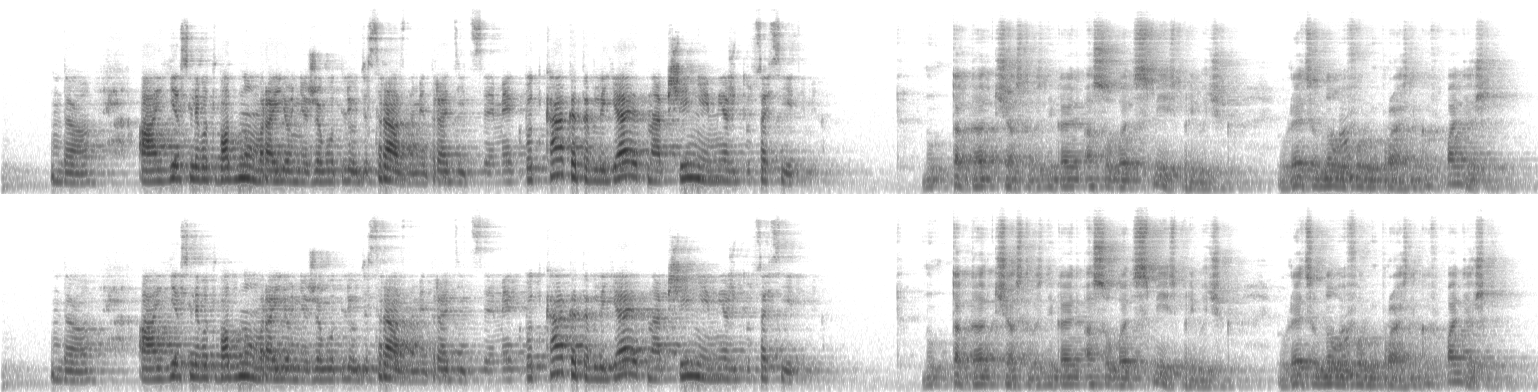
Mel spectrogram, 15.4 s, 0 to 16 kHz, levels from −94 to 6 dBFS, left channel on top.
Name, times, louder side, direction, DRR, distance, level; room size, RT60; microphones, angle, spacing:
voice 1, 0.5-7.9 13.4-13.5, left 2 dB, 35° left, 6 dB, 1.2 m, -26 dB
voice 2, 9.2-12.2 12.8-15.0, right 1 dB, 20° right, 6 dB, 4.7 m, -34 dB
25.0 x 24.0 x 6.7 m, 1.1 s
head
